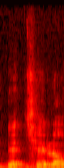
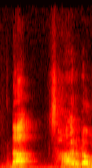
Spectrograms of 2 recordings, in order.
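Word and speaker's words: נצר: 지금 예수님에게 이게 네체르라고 발음해요. 원래는 히브리어는. 근데 이게 동사로 하면은 나차르라고 이렇게 발음을 다르게 합니다. 똑같은 자음에다 나차르라고 해요.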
